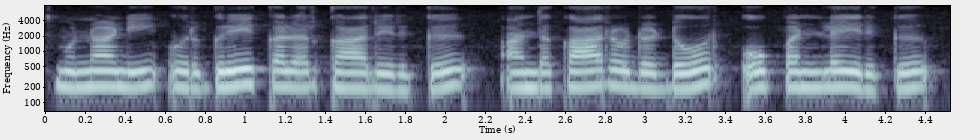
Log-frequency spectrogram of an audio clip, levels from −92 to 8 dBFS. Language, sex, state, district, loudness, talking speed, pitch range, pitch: Tamil, female, Tamil Nadu, Nilgiris, -14 LUFS, 145 wpm, 195-210 Hz, 200 Hz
